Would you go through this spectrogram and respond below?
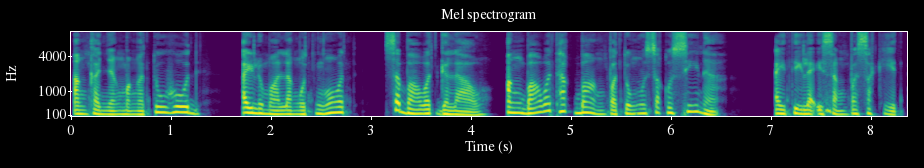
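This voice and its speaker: Narrator for a melodrama: woman, lowish voice, scripted dramatic delivery, very dry recording. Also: lively intonation, moderate pace, a little mellow, no room sound.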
